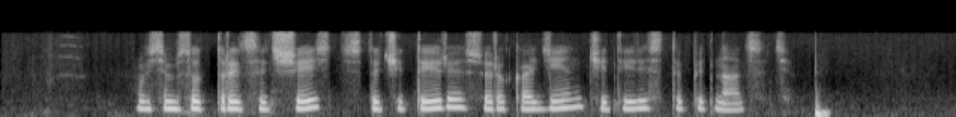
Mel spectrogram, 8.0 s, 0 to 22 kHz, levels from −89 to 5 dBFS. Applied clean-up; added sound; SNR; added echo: neural separator model SepFormer DNS4.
